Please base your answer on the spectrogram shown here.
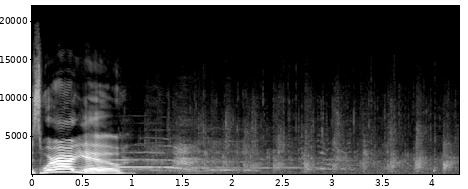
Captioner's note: cheering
